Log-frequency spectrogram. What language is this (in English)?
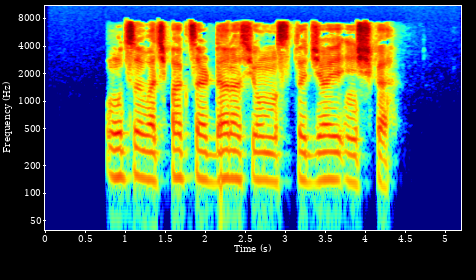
Kati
